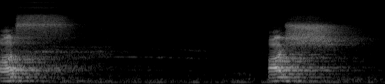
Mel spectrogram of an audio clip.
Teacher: سین باریک پڑھنا ہے اور اس میں سیٹی ہوگی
